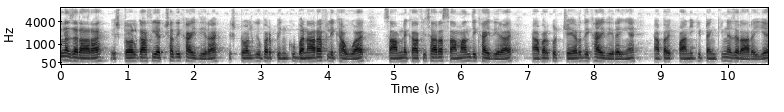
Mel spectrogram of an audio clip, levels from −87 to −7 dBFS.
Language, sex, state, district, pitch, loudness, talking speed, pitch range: Hindi, male, Uttar Pradesh, Varanasi, 125 Hz, -17 LUFS, 255 wpm, 110-135 Hz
